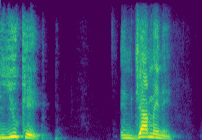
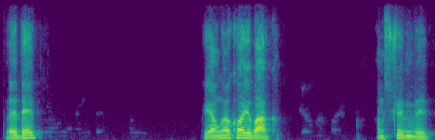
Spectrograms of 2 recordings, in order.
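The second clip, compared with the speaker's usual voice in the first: hushed and softer, off to the side; quiet phone aside; 6 semitones lower, 7 dB quieter, faster than usual. Real, not acted. Streamer briefly answering his girlfriend on the phone, hushed. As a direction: drop it low for a private call.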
